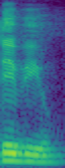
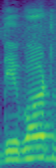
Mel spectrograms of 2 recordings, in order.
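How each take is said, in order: First: The word ends in a vowel, no t. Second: The word ends with a sounded t. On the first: The speaker calls it right. "এটা ডেবিউ বলতে হয় উচ্চারণের সময়" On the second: The speaker calls it wrong. "ডেবার্ট নয়"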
